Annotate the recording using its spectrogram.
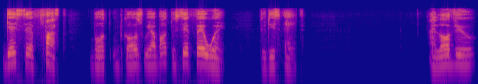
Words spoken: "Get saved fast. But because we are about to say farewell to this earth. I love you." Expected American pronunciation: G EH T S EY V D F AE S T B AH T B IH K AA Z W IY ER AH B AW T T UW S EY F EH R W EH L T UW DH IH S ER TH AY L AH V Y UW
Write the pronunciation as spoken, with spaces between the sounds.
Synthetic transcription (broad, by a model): G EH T S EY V F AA S T B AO T B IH K AA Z W IY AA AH B AW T T UW S EY F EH W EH T UW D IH S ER T AY L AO V Y UW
